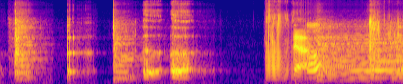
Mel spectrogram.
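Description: Several short strained burps in quick succession, then a brief pause, and music with voices comes in about two and a half seconds in.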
